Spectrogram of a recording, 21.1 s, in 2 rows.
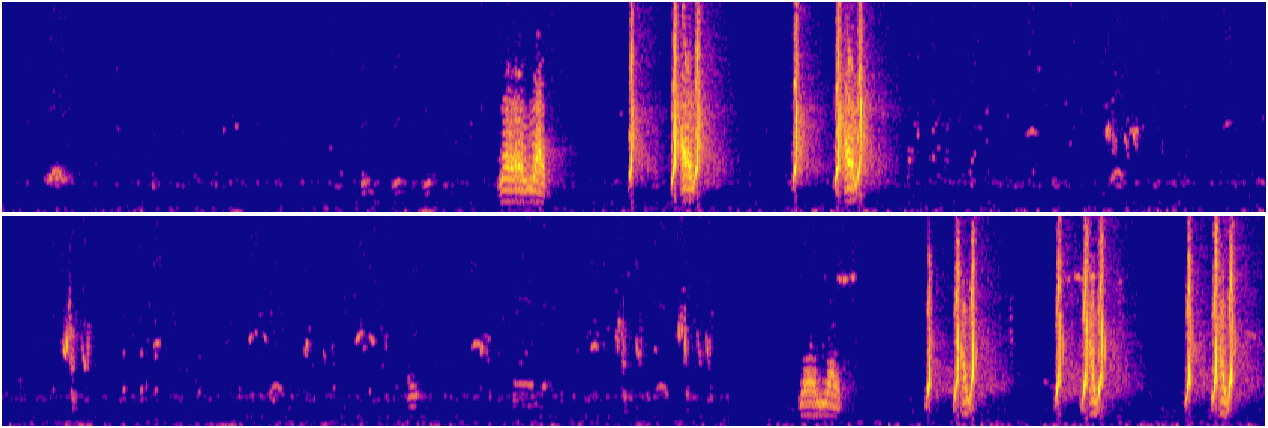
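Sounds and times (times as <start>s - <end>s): small birds chirping: 8.4s - 9.7s, 11.0s - 16.6s, 17.2s - 17.6s, 18.2s - 18.7s, 19.3s - 19.8s, 20.4s - 21.0s.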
